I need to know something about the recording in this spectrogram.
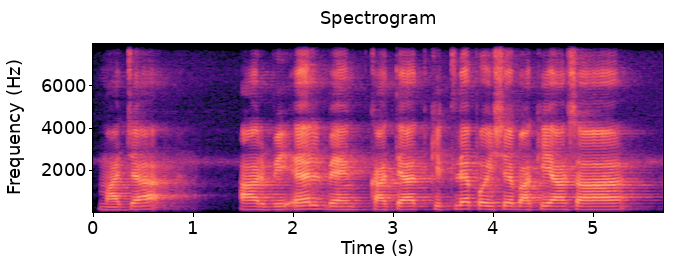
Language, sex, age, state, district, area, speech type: Goan Konkani, male, 18-30, Goa, Canacona, rural, read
